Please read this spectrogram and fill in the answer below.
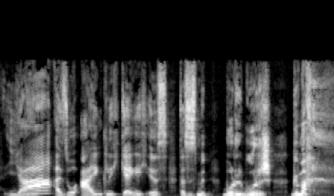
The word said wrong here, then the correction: Bulgur: Sorry, weil ich falsch ausgesprochen habe. Dass es eigentlich mit Bulgur gemacht wird.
